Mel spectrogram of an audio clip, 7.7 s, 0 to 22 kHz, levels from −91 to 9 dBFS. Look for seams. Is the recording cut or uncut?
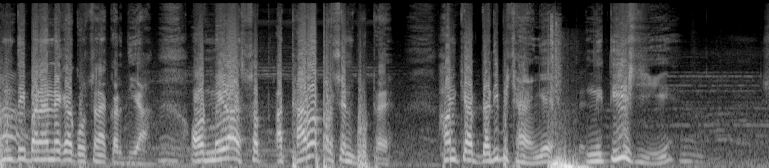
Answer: cut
